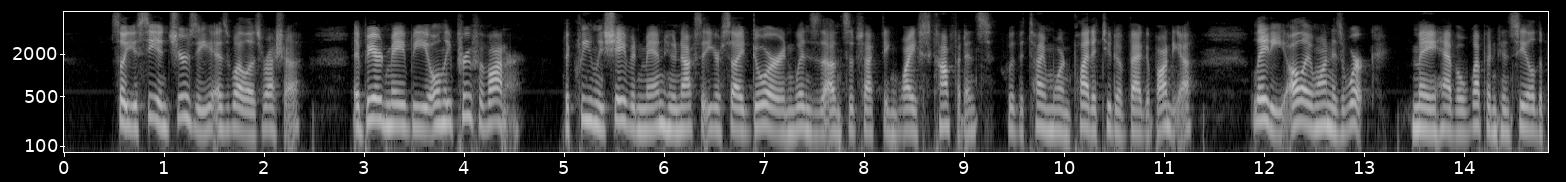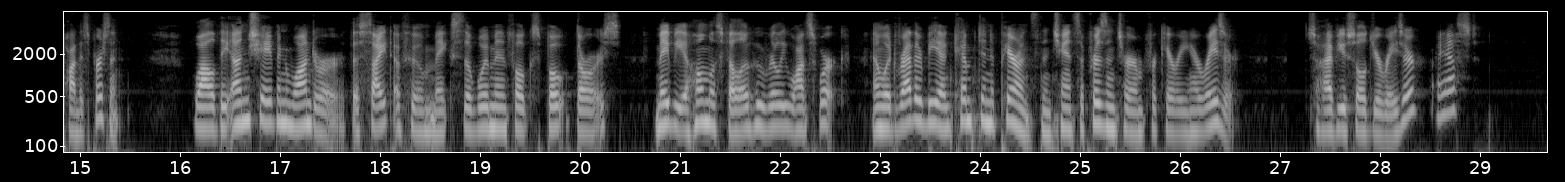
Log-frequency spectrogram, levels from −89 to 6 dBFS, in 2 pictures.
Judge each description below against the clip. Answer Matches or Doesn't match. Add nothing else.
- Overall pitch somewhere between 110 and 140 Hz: Doesn't match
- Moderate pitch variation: Matches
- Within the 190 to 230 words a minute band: Matches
